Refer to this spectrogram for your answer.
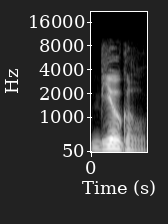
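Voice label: "bugle" word; Musical Instruments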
